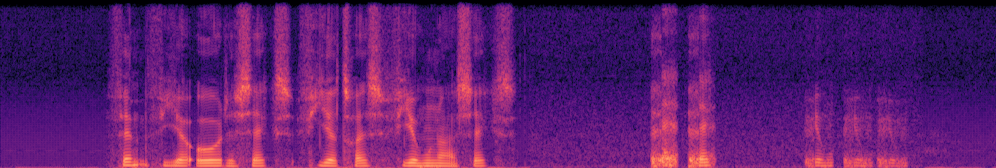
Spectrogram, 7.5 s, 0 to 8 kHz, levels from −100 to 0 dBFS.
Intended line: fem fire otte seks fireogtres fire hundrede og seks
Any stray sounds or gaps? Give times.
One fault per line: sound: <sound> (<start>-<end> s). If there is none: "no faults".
sound: laugh (4.9-5.4 s)
sound: laugh (6.0-6.8 s)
